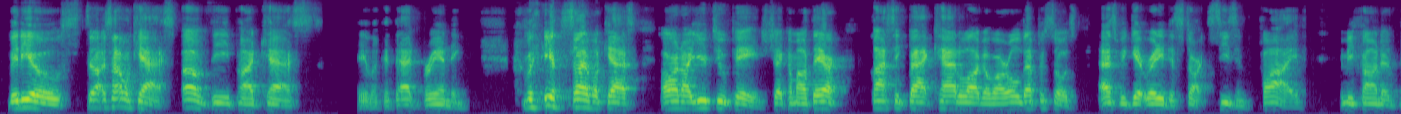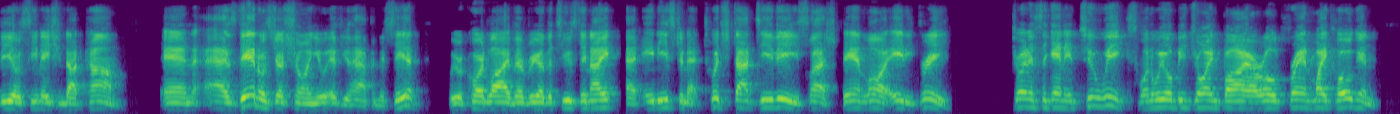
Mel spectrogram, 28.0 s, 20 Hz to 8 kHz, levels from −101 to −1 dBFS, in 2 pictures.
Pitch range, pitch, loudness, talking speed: 120-150 Hz, 130 Hz, -24 LUFS, 185 wpm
